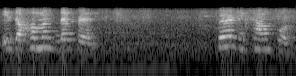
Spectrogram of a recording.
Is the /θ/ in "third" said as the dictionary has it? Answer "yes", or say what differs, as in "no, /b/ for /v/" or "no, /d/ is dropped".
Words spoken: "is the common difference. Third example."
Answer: no, /f/ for /θ/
